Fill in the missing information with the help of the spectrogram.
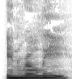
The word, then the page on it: enrollee: American English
